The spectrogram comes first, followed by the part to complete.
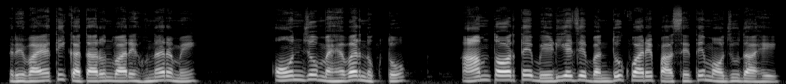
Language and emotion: Sindhi, neutral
